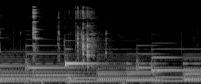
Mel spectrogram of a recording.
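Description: Gentle piano music playing a melody of held notes. A short click about a third of a second in and a brief rustling rasp just after half a second cut across it.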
